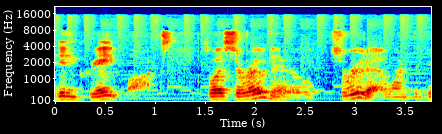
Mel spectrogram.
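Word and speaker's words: Tsuruta: I guess it's Sarutu. It's T-S-U-R-U-T-A. I'm going to say that initial T is silent.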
